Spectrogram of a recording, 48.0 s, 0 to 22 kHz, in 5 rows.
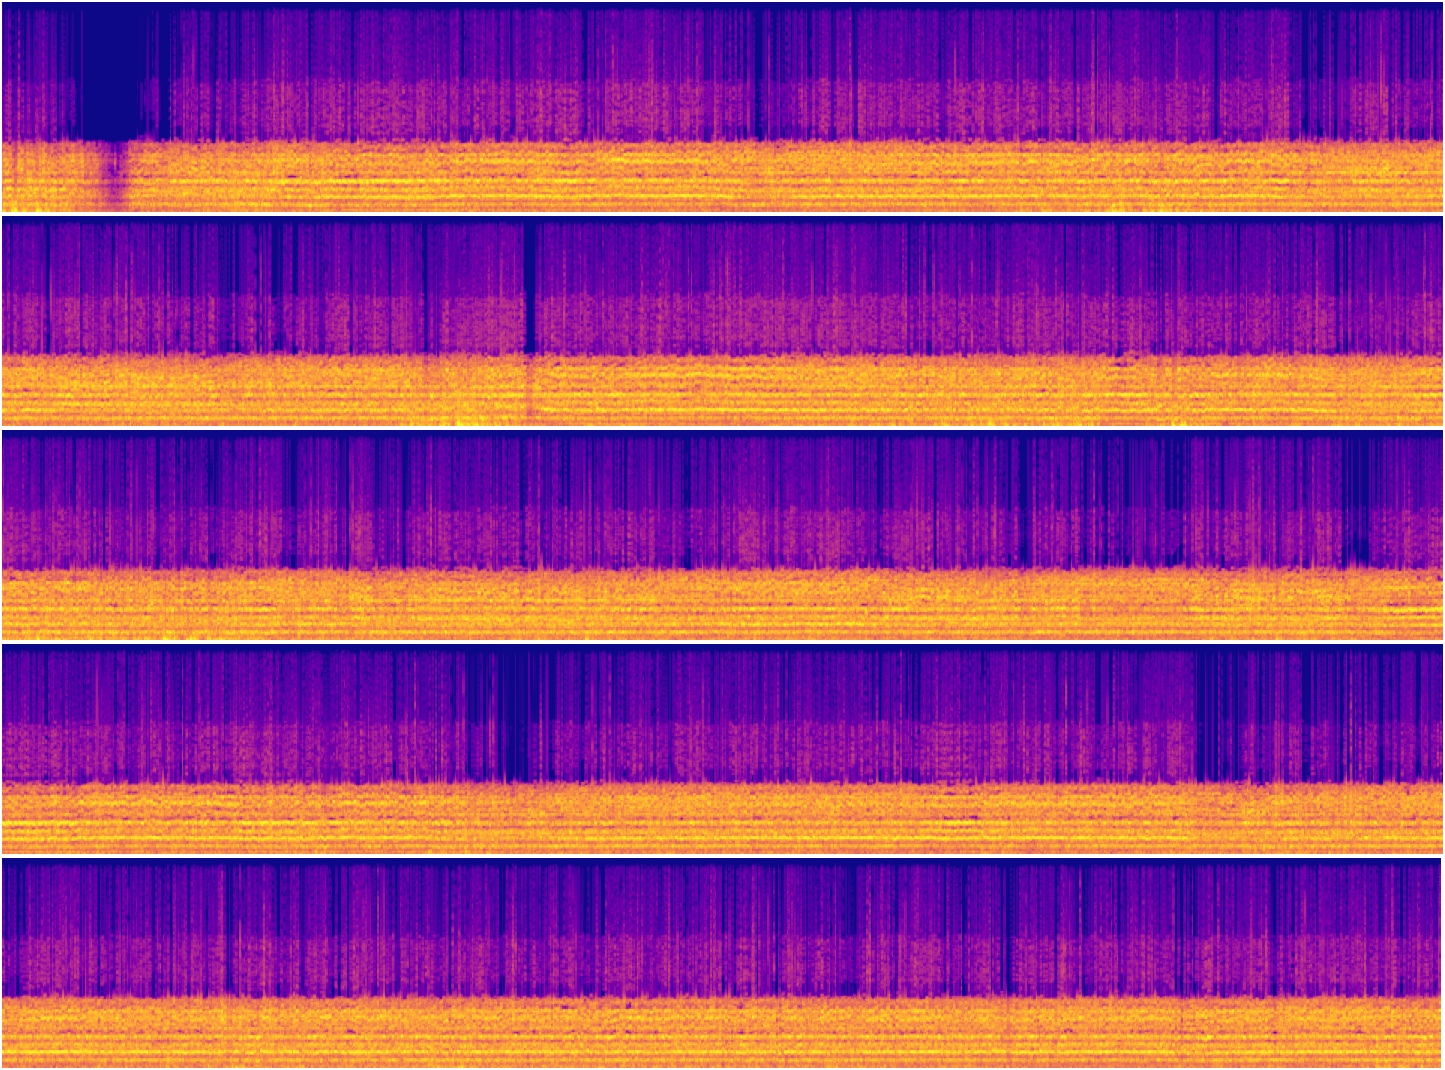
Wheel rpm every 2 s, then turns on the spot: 130, 220, 230, 230, 220, 220, 240, 230, 220, 220, 230, 220, 230, 220, 210, 220, 230, 230, 220, 230, 230, 230, 230, 230.
none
